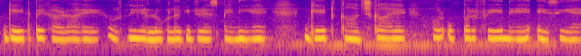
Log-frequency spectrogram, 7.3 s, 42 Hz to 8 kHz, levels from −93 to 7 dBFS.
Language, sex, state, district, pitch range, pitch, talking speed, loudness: Hindi, female, Rajasthan, Jaipur, 210-230 Hz, 220 Hz, 175 wpm, -15 LUFS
